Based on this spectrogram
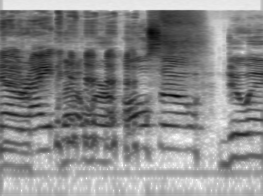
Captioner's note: laughing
